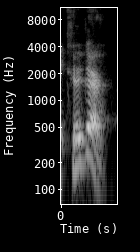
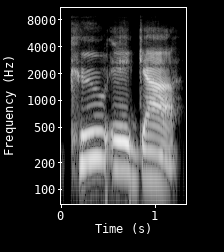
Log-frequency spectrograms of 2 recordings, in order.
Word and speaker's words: Cúige: Do you say cougar? So no, I don't think. No, it'd be like so. Cúige, like it'd be Cúige.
